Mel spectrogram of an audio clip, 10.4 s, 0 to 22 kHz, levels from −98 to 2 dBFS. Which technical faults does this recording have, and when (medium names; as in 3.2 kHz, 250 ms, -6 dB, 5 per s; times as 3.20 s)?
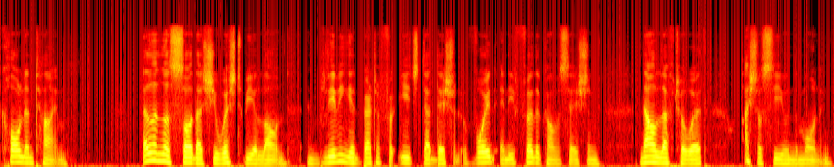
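crackle 95 per s -28 dBFS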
